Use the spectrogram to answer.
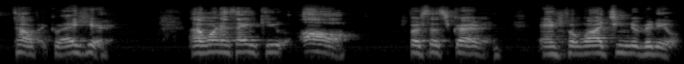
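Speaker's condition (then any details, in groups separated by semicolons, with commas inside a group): Cerebral palsy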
